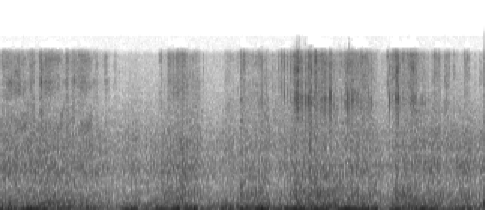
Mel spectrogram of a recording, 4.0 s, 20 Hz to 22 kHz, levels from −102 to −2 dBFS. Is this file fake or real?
real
